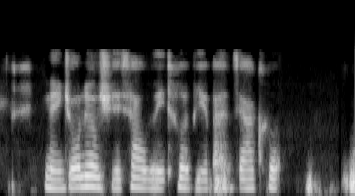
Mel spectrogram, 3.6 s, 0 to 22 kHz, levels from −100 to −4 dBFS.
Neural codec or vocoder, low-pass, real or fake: autoencoder, 48 kHz, 32 numbers a frame, DAC-VAE, trained on Japanese speech; 7.2 kHz; fake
